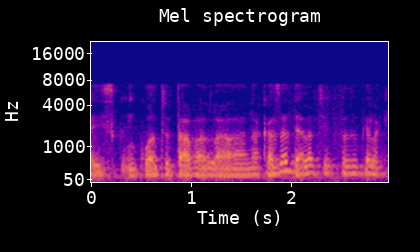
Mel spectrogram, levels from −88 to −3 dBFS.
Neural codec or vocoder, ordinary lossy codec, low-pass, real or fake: none; AAC, 48 kbps; 7.2 kHz; real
